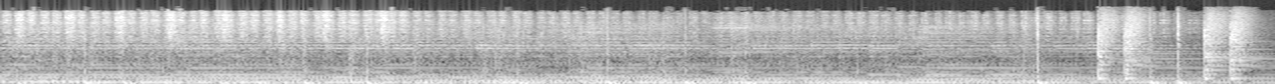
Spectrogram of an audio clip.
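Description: A lively zydeco song plays loud and steady, with a thumping bass line and a bright, continuous scraping rhythm like a rubboard driving the beat, and sharp percussive hits near the end.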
